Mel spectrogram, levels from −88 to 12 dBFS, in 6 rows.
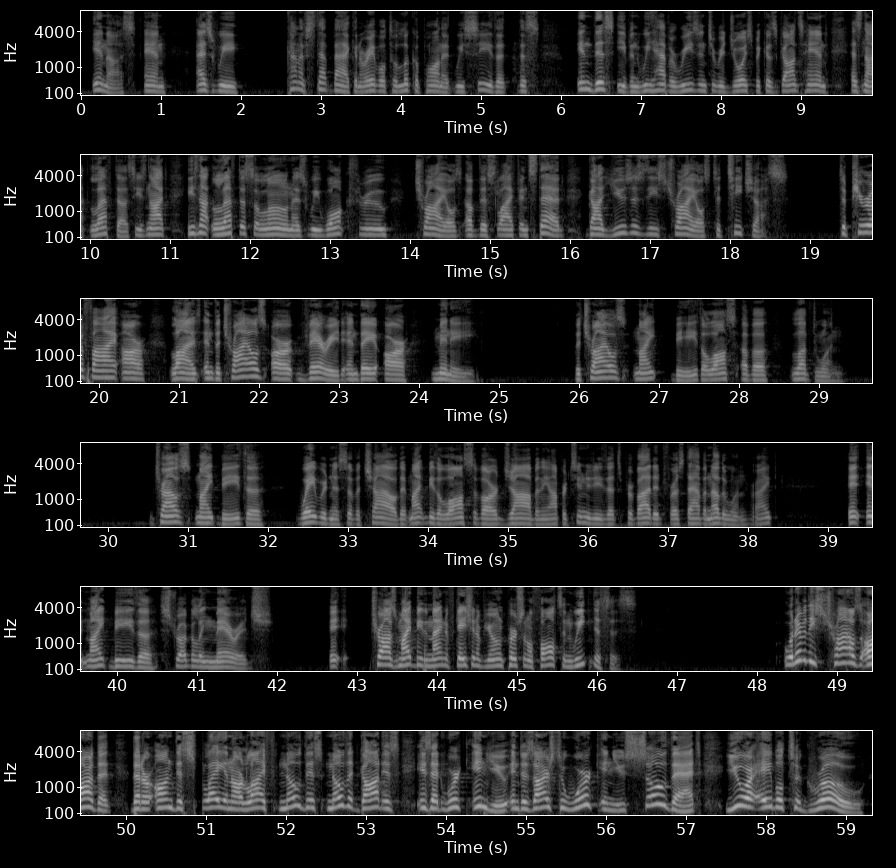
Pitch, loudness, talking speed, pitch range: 155 Hz, -31 LUFS, 170 wpm, 135-190 Hz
